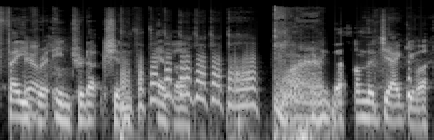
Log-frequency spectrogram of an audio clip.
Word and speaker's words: Jaguar: Jaguar. Make it three syllables.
